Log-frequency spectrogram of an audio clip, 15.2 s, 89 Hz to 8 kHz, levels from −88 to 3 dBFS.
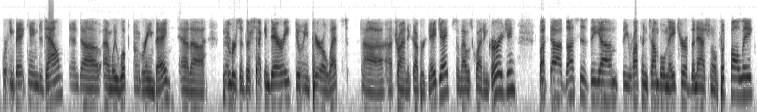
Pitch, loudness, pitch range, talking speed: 130 Hz, -18 LUFS, 115-150 Hz, 185 wpm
